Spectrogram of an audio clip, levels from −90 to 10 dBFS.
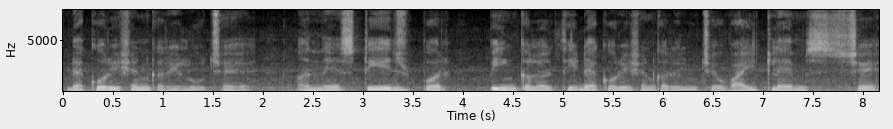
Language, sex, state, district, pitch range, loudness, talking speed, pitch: Gujarati, male, Gujarat, Gandhinagar, 125-155 Hz, -19 LUFS, 110 wpm, 140 Hz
